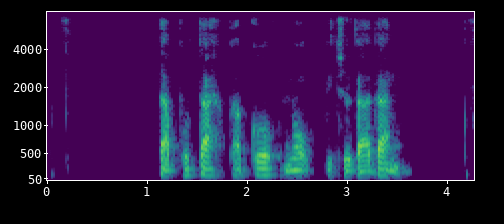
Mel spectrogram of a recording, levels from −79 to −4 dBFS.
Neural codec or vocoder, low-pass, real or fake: codec, 16 kHz, 4.8 kbps, FACodec; 7.2 kHz; fake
